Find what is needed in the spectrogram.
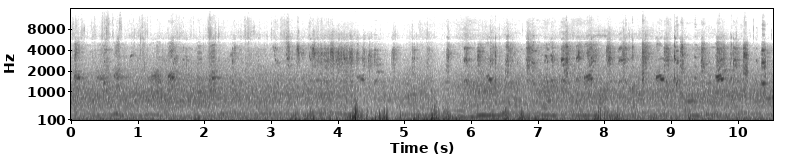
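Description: Helmeted guineafowl calling: harsh short calls repeated several times a second. A few low rumbling bumps around the middle are the loudest moments.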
